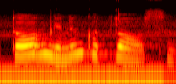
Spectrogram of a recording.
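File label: happy birthday turkish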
